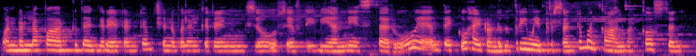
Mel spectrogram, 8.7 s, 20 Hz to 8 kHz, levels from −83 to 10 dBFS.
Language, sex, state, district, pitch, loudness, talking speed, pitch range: Telugu, female, Andhra Pradesh, Guntur, 225 Hz, -15 LUFS, 150 wpm, 215-250 Hz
